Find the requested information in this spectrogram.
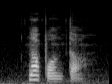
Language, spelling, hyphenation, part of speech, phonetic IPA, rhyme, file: Hungarian, naponta, na‧pon‧ta, adverb, [ˈnɒpontɒ], -tɒ, Hu-naponta.ogg
- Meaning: daily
